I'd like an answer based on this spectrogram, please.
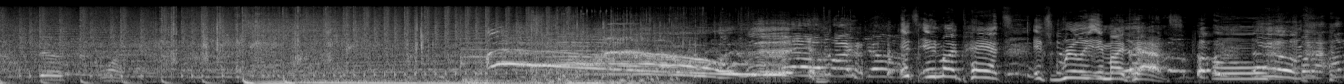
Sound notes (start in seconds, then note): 1.9 electronic music; 4.6 screaming and laughing; 12.5 groaning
